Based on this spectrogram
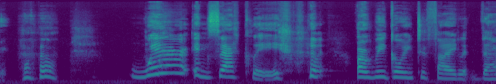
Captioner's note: chuckles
